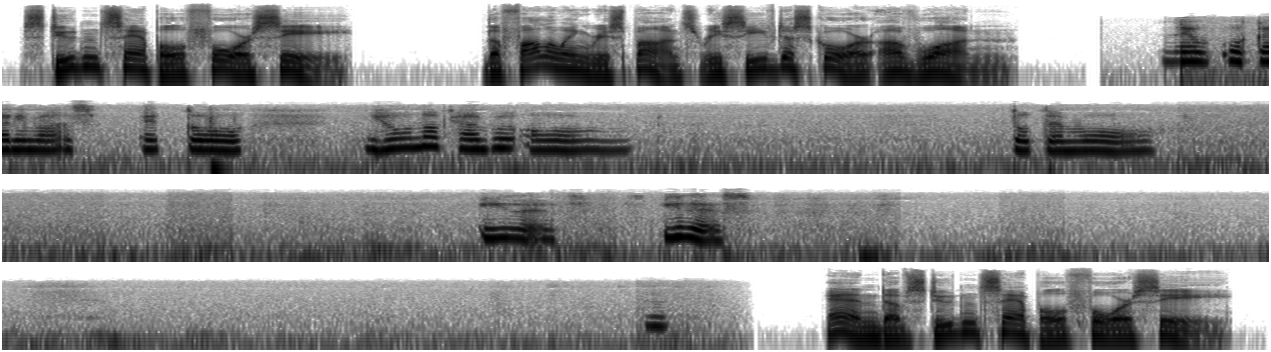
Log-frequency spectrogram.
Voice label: japanese conversation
